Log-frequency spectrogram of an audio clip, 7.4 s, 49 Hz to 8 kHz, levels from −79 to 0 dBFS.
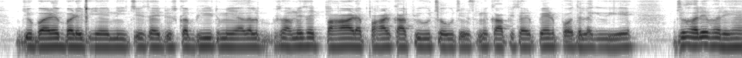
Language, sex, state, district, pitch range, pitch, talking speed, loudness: Hindi, male, Andhra Pradesh, Visakhapatnam, 135-140 Hz, 135 Hz, 260 wpm, -20 LUFS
